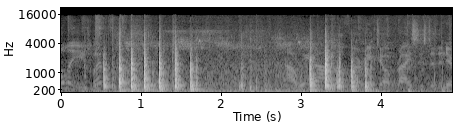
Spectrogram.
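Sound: knocking on a door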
